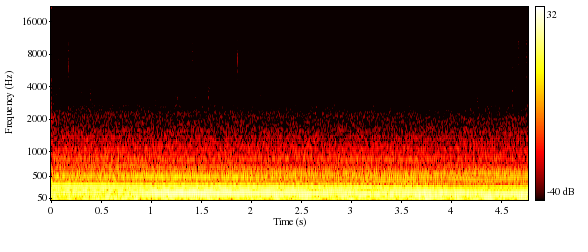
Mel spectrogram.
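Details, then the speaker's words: 2014 Chevrolet Cobalt at highway speed: steady low drone over road noise from a worn wheel hub bearing, damaged when a shop hammered the brake disc out. "а так у меня сейчас Chevrolet Cobalt 2014 год пробег гудит ступичный подшипник вот продолжать снимать видео сейчас наберу 80 и пропадет этот звук"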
